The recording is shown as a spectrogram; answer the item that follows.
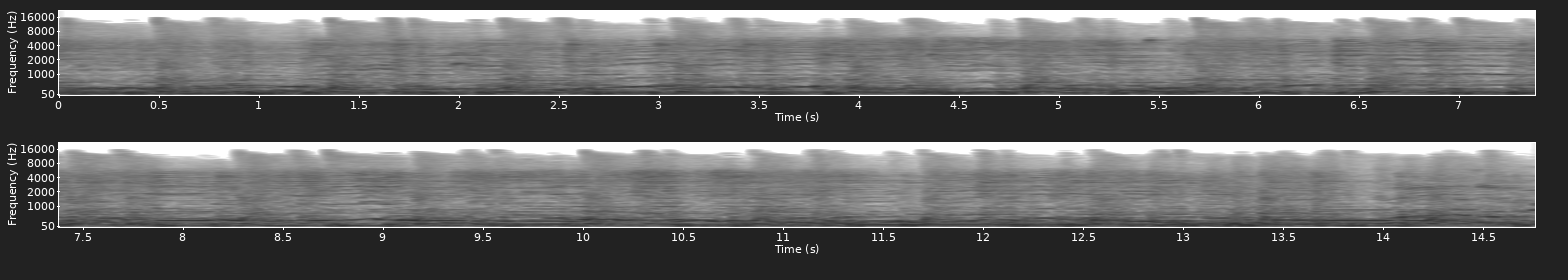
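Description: Live blues-rock band playing an instrumental passage: electric guitars over bass guitar and a drum kit keeping a steady beat.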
